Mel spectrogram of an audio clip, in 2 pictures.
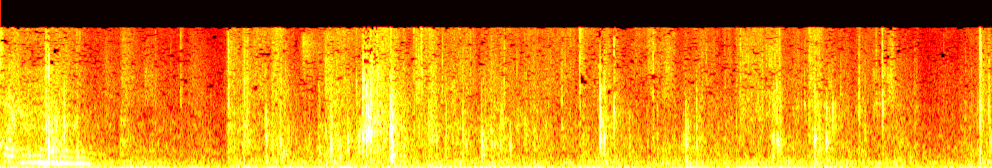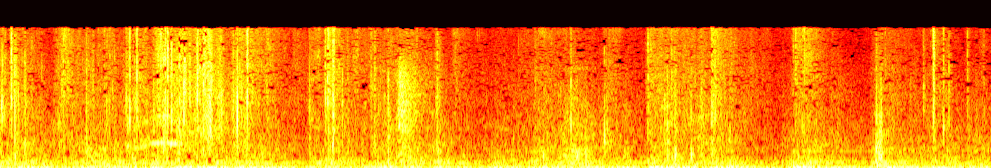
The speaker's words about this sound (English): Have a lot of paper to shuffle here.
